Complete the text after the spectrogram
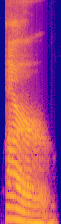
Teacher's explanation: há uma pronúncia bem acentuada desse R como um som retroflexo com a curvatura da língua para trás, ficando aí o chamado R caipira.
